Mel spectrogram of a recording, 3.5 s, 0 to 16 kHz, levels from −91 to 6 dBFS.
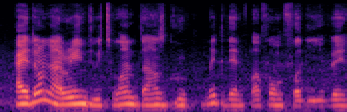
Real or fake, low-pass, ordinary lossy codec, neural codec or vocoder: fake; 14.4 kHz; none; codec, 44.1 kHz, 7.8 kbps, Pupu-Codec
